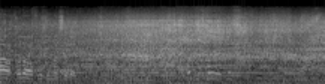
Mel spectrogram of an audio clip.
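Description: A motor vehicle passing on a wet road: a steady engine hum under a tyre hiss that swells around the middle and eases off. A voice trails off at the very start.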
